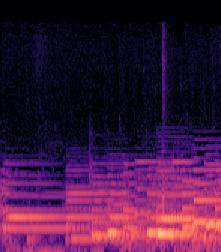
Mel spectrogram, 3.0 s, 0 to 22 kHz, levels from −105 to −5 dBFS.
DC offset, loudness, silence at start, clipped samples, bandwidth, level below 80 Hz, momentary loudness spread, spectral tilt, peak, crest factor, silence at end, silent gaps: under 0.1%; -32 LUFS; 0 s; under 0.1%; 2.8 kHz; -62 dBFS; 16 LU; -11 dB/octave; -16 dBFS; 14 dB; 0 s; none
